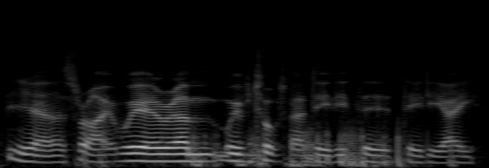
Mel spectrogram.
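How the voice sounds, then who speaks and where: A man on the panel of a public meeting, answering in a steady, reassuring way. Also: medium pitch, normal speed, dull audio, a little hiss or hum. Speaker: organizer on the panel. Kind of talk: meeting discussion.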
